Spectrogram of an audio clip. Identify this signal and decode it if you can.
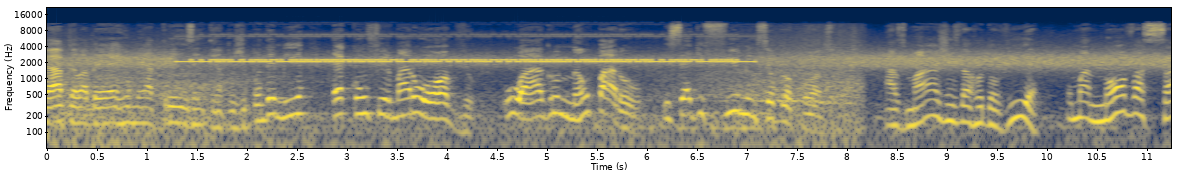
RTTY (75 baud, 170 Hz shift), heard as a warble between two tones, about 2200 Hz centre, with radio static and a narrow filter. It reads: VA5YJQ DE AA5B 559 559 1479 1479 VA5YJQ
